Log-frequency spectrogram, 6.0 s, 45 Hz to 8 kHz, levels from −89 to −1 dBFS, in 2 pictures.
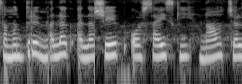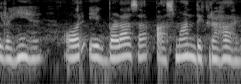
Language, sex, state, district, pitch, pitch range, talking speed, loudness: Hindi, female, Maharashtra, Pune, 240 Hz, 225-245 Hz, 170 wpm, -24 LUFS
